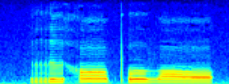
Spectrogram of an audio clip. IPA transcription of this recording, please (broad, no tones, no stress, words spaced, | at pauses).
rɨhɔː pʼoβɔː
